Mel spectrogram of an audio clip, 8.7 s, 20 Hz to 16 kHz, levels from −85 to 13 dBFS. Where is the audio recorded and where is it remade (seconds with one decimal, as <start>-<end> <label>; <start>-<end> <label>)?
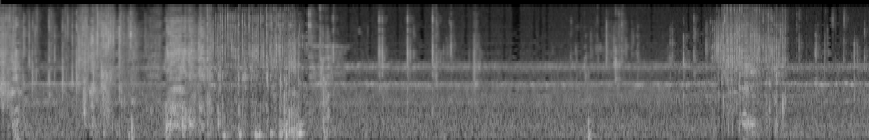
0.0-2.1 remade; 2.1-3.1 recorded; 3.1-6.7 remade; 6.7-8.7 recorded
